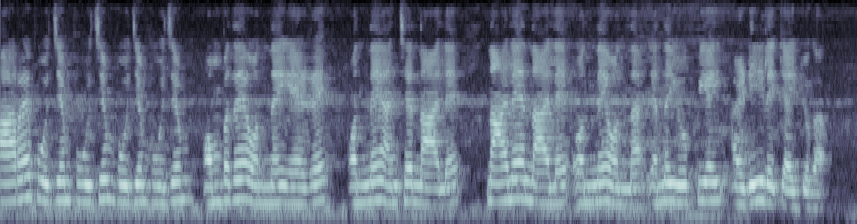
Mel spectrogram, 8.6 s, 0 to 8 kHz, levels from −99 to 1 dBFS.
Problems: constant background noise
